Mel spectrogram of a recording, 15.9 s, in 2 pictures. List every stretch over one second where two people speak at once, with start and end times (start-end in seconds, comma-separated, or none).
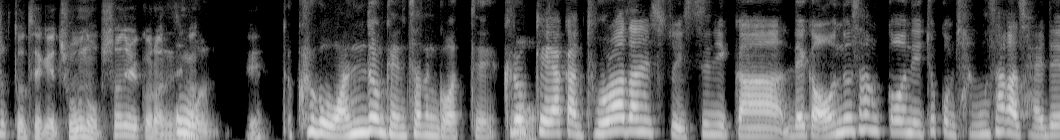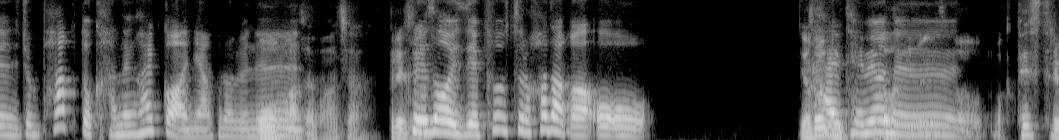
14.0-15.3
